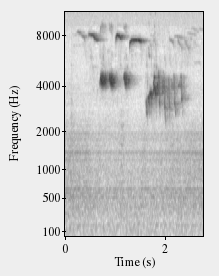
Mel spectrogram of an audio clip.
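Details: Wintering European robin in Warwickshire, England, on the Monarch's Way: a phrase of thin high whistled notes, then a bright jumbled trill dropping slightly, against a soft steady background hiss.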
